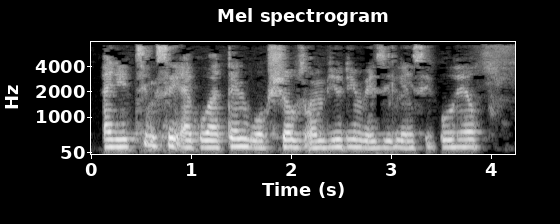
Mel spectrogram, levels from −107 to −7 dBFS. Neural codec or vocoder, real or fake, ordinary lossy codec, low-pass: vocoder, 44.1 kHz, 128 mel bands, Pupu-Vocoder; fake; MP3, 32 kbps; 7.2 kHz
